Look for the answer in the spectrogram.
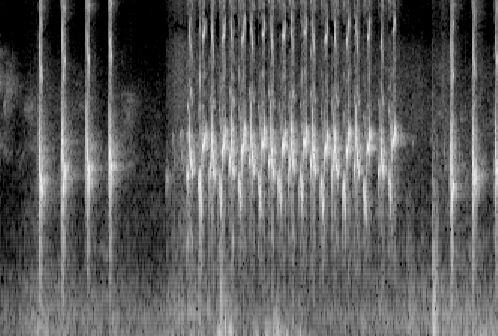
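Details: Sooty-headed bulbul in long fast 'ropel' song played to draw answering birds: a few separate chirps, then a dense bubbling chatter of rapid warbled notes lasting nearly three seconds, then more single chirps.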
